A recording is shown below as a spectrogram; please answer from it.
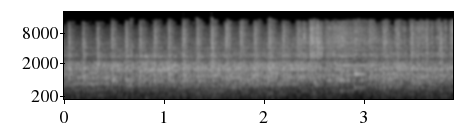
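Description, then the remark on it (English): A race car with Richard Petty behind the wheel cranking and starting at Darlington for the 68th running of the Southern 500, a loud, raspy mechanical roar with a rapid, steady pulsing rhythm that continues throughout without any voices. “He is behind the wheel of that race car.”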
